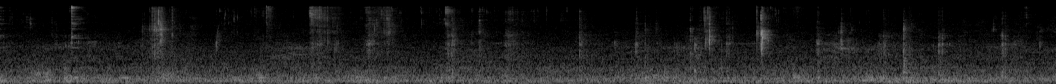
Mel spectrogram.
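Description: Close-up eating sounds of a person chewing rice and shredded fried potato eaten by hand: wet chewing and mouth sounds with scattered sharp clicks, the sharpest about three quarters of the way through.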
